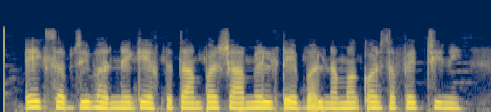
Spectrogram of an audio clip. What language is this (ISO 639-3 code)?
urd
